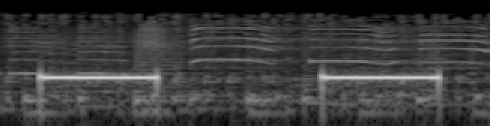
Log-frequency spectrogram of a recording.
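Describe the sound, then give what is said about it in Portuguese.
Ringback tones of an outgoing phone call, two long, steady, mid-pitched electronic tones about a second each, separated by a pause, with other wavering tonal sounds in between. “Então vamos ligar pra ele e ver o que ele tá fazendo, velho.”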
